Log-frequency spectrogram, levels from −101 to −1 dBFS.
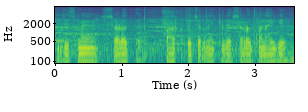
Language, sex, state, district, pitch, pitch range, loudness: Hindi, male, Chhattisgarh, Raipur, 95 Hz, 90-95 Hz, -20 LUFS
